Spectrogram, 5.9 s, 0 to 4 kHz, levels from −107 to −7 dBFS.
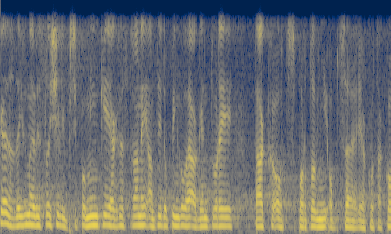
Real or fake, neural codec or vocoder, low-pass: real; none; 3.6 kHz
